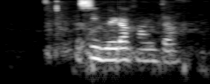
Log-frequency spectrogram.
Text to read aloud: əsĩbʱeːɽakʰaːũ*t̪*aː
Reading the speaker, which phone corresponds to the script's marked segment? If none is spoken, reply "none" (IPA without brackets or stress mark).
t̪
